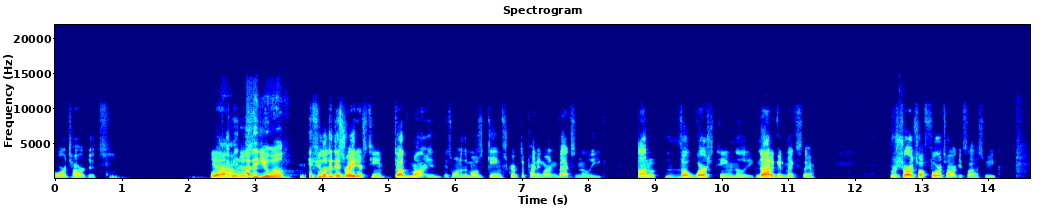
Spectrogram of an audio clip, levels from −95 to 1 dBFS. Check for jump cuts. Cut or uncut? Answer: cut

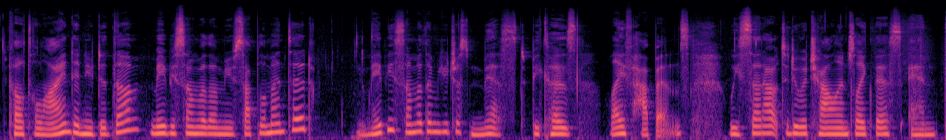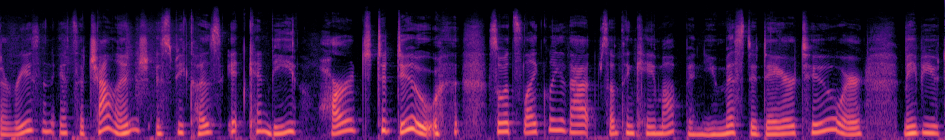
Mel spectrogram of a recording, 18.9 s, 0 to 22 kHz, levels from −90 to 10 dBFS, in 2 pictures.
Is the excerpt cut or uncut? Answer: uncut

